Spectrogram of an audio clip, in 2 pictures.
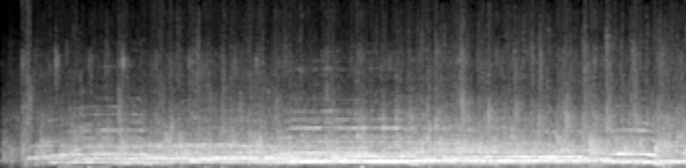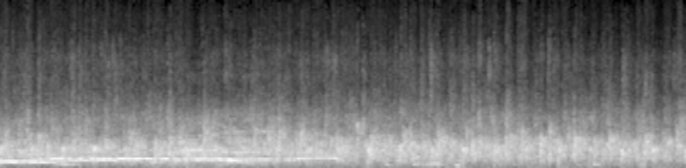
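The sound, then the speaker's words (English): A live audience of fans cheers and applauds loudly and steadily at a book event with Janet Mock at the Strand Bookstore in New York City, with whoops and shouted voices rising over dense clapping that continues throughout. “And I was super excited to interview Janet about it at the Strand Bookstore in New York City in front of a crowd of her lovely fans, who you'll hear too.”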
